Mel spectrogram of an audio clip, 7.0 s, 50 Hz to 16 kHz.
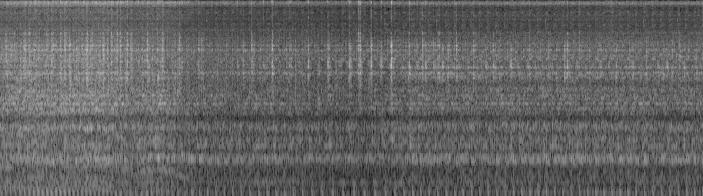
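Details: Honda Pop 100 small single-cylinder at idle: steady tick about four times a second over the exhaust; unexplained engine noise.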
